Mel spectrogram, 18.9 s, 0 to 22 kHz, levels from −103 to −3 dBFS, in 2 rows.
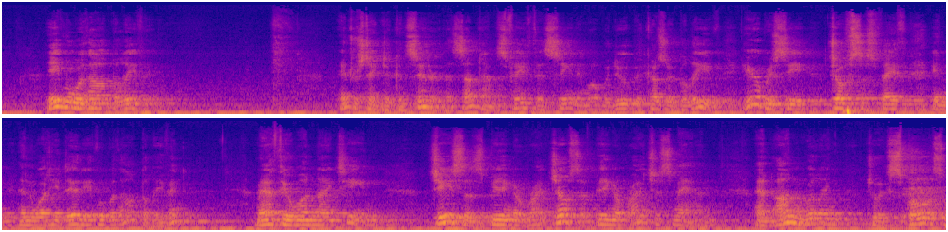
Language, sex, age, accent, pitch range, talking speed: English, male, 60-79, American, 105-140 Hz, 145 wpm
